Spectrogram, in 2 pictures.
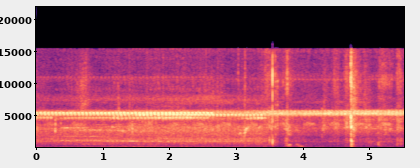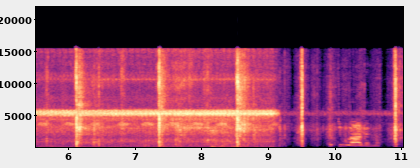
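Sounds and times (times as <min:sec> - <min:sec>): high-pitched insect drone: 0:00.0 - 0:09.2
sharp knocks: 0:04.6 - 0:06.6, 0:07.2 - 0:09.1.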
